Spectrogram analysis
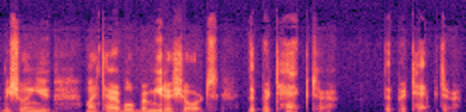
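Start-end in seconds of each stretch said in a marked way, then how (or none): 2.5-4.6 high, breathy stage whisper; soft and spooky, for show; mock-dramatic hush. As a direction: reveal the name in a hushed, theatrical whisper. Reveals the shirt card's name theatrically.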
